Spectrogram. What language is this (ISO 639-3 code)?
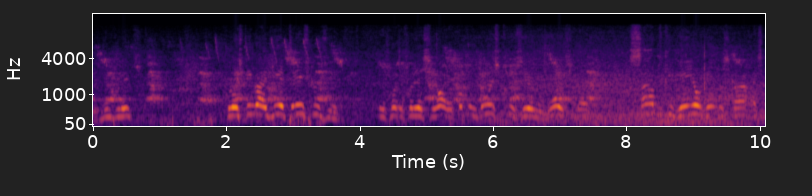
por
